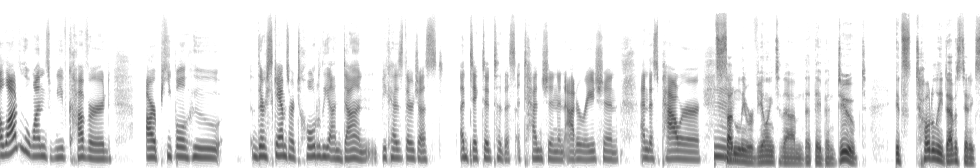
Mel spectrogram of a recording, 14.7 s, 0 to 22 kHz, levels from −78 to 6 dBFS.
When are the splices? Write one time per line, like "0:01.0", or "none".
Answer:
0:10.7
